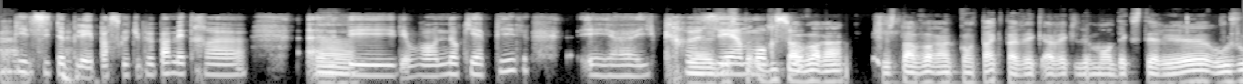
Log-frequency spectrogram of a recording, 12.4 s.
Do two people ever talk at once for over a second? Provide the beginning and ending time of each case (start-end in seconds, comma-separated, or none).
6.8-8.1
